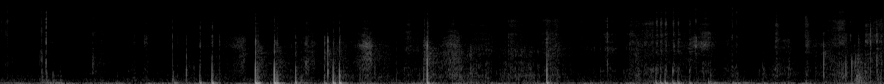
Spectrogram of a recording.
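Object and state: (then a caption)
Paper book pages. A large, thick hardcover book lies open on a table while fingertips lift and flip its thin paper pages, the other hand holding the book open. The pages rustle and fall with soft papery crinkles and sharp flicks, punctuated by brief low thumps as each one settles.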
